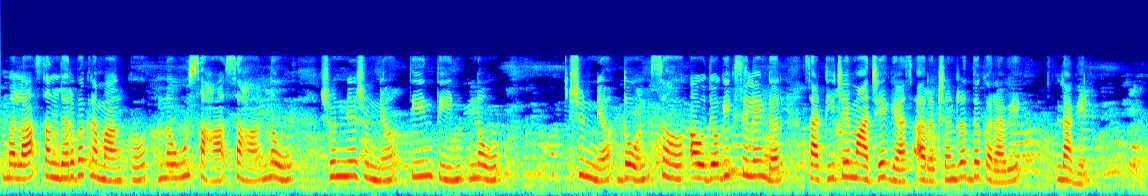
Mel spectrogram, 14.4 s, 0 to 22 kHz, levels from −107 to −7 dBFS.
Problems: constant background noise, continuous background conversations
